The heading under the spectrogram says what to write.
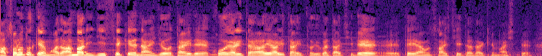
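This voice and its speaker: With an unremarkable speaking voice, a man talks at a fairly quick pace and a medium pitch, his intonation lively, his loudness swinging widely, and hardly any pauses. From Japan, Nantan, Kyoto Prefecture. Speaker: community organizer. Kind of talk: radio interview.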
